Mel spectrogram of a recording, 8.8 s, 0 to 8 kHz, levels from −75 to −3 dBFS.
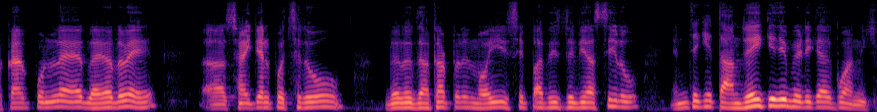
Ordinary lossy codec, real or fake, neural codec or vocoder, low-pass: none; fake; codec, 16 kHz, 0.5 kbps, X-Codec, HuBERT features, trained on balanced general audio; none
